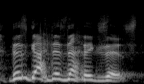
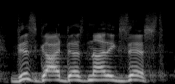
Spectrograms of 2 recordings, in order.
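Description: First: Said in the usual way. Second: A laugh breaks into the scoffing crowd's words; laughing through the quote. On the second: Retold or imitated. Preacher quotes doubting crowd, laughing. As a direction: chuckle while quoting the doubters.

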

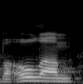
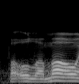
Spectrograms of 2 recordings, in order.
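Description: First: Ba'olam said without the ending: ba-o-lam; ba'olam, short form. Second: Ba'olamo said with the final -mo: ba-o-la-mo; ba'olamo, full form. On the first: Rabbi contrasting word forms for his class, pronouncing ba'olam without the -mo. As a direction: cut ba'olam off after -lam, three syllables. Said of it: "and not ba'olam". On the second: Rabbi contrasting word forms for his class, pronouncing ba'olamo with its final -mo. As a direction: stress the ending of ba'olamo, four syllables. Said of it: "everybody says ba'olamo". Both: Shown as a demonstration.

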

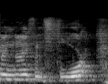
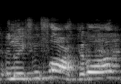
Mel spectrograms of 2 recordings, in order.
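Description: First: "fork" with a rounded American "or"; American-accented "fork", round vowel and r. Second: "fork" said the Irish way, like "fark"; broad Irish vowel in "fork". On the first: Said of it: "I began to speak American". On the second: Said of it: "change your accent". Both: Shown as a demonstration.

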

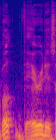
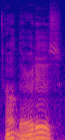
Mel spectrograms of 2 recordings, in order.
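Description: First: Firmer, livelier echo of the clerk; pointed retort. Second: Imitating a bored monotone, softly. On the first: Retold or imitated. Customer echoing the clerk's discovery, as a pointed retort. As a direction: throw the words back with emphasis. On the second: Clerk finding it five seconds later, very monotone. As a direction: say it softly with no lift at all. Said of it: "Like, very monotone".

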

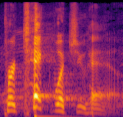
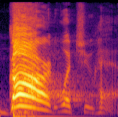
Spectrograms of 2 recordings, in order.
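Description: First: Slow loud exhortation. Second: Much louder, slow and heavy; booming slow command. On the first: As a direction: punch each word, slow. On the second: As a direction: roar it as an order. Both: Real, not acted. Preaching exhortation.

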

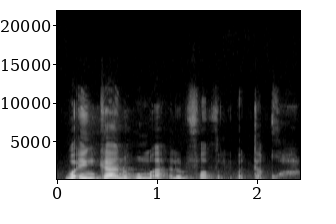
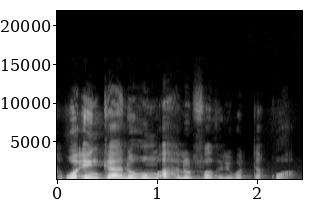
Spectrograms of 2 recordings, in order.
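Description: First: Whispered aside; همس. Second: Said in the usual way. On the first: Shown as a demonstration. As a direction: whisper the phrase, then repeat it aloud. (همس خافت)

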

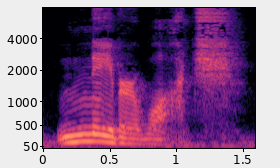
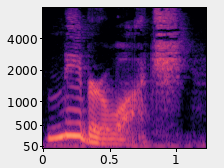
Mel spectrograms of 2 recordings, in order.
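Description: First: Slow, grand segment title; title announcement. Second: Slow, proud title repeat; repeated title announcement. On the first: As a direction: announce it like a show name. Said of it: "a new segment that I am calling". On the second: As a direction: savor the segment name once more. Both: Shown as a demonstration.

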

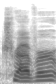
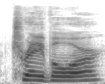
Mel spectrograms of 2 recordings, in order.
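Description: First: Said in the usual way. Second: Trevor said as "tray-VOR"; imitated old-world way of saying Trevor; character's pronunciation. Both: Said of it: "as he pronounces it".

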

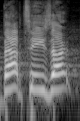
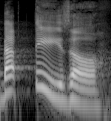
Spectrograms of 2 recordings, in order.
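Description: First: Said in the usual way. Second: Lower, drawn-out Italian-accented "baptizo". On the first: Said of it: "not Italian, but baptizo". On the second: Shown as a demonstration. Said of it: "Say it in an Italian accent".

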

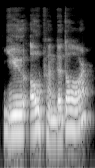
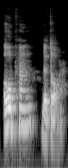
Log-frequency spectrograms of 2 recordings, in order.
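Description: First: Slow, louder full sentence; slow full form. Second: Higher, slow commanding order; direct order. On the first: Teacher contrasting full sentence, said slowly. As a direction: stretch out you open the door. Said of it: "En vez de decir". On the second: Teacher giving the bare command, direct order. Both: Shown as a demonstration.

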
